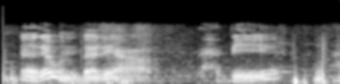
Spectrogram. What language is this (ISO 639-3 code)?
kab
